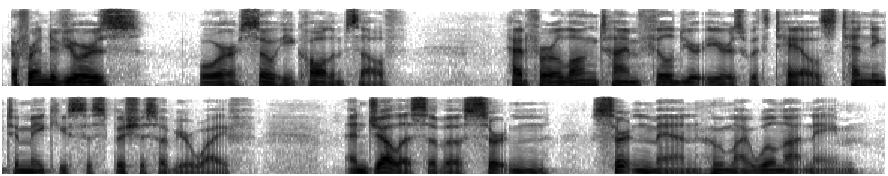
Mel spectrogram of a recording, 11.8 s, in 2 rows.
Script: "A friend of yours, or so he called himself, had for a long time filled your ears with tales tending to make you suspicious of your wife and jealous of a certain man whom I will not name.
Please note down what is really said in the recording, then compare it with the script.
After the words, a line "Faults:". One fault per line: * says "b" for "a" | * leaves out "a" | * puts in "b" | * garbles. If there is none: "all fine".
"A friend of yours, or so he called himself, had for a long time filled your ears with tales tending to make you suspicious of your wife and jealous of a certain certain man whom I will not name.
Faults:
* puts in "certain"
